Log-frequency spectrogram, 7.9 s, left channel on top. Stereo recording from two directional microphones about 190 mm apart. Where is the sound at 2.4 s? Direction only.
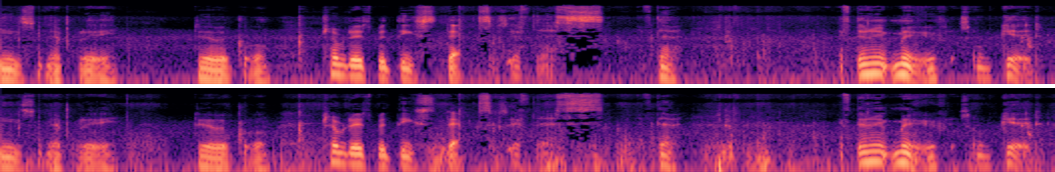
35° left (ahead or behind).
